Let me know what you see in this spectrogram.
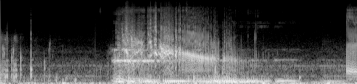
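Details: Faint gurgles, then a loud, low rumbling growl with a whiny rising tone from a cat's stomach; stomach growling (borborygmi).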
